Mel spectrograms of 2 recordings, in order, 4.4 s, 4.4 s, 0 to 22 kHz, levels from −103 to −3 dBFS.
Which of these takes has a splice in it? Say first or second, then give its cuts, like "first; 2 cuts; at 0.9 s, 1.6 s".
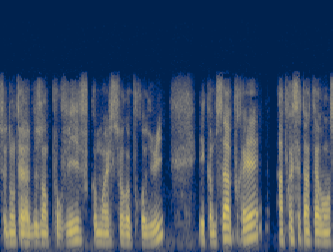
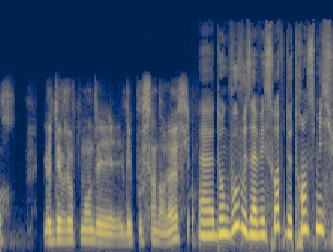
second; 1 cut; at 2.5 s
